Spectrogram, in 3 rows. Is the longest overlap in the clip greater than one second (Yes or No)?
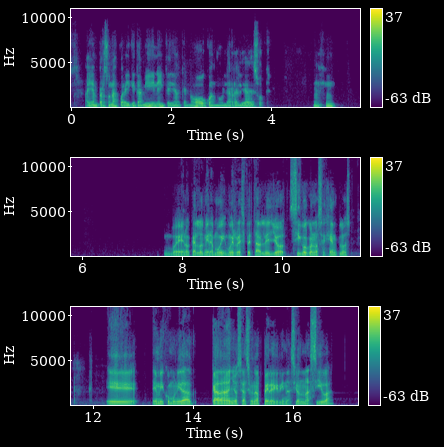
No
